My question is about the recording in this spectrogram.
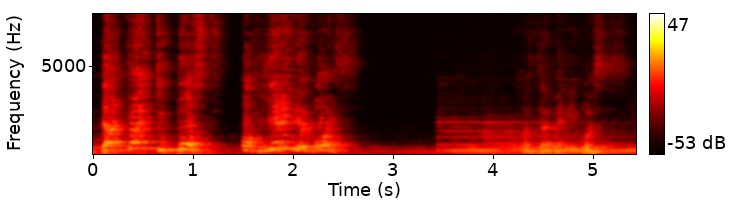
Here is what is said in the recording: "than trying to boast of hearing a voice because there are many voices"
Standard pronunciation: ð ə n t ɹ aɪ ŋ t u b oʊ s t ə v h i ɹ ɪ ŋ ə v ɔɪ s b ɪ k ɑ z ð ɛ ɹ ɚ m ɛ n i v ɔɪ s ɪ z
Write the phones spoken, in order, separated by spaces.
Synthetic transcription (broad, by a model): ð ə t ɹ aɪ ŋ t u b oʊ s t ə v h i ɹ ɪ ŋ ə v ɔɪ s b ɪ k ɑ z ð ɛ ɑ m ɛ n i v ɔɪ s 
